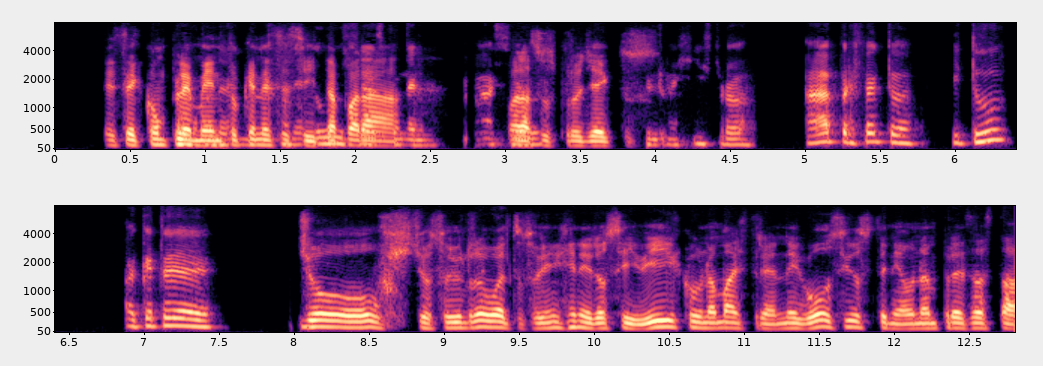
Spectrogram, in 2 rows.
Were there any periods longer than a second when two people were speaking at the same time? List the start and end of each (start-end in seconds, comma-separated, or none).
0.8-2.4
